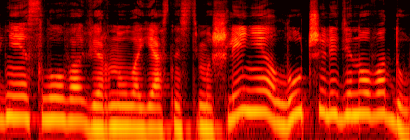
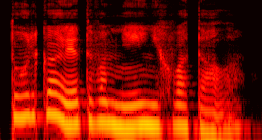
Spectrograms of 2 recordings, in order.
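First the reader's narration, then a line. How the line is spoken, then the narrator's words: Sad statement. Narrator (Russian): констатировала грустно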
